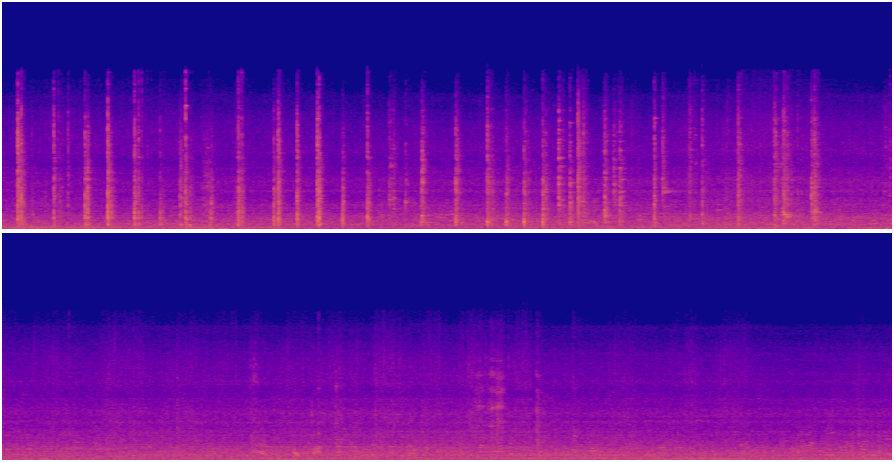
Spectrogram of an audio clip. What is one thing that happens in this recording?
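Gas burners roar steadily.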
